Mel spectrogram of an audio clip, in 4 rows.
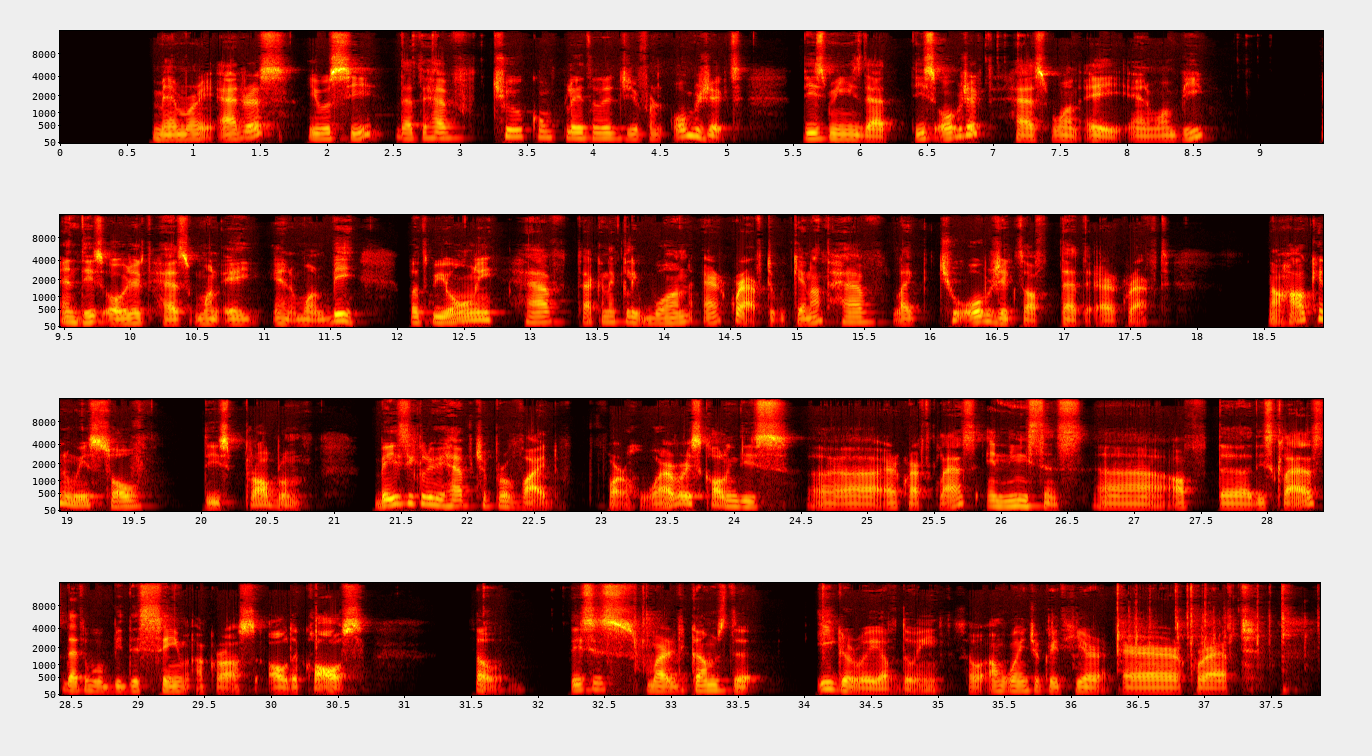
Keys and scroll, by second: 32.7 alt+Insert.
